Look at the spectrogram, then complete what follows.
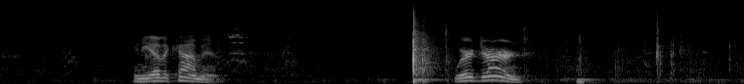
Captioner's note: gavel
